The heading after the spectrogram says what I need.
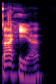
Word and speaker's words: Bahia: We move on next to the segment called Bahia, which is strange because it's named after the Brazilian state, which is pronounced Bahia.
